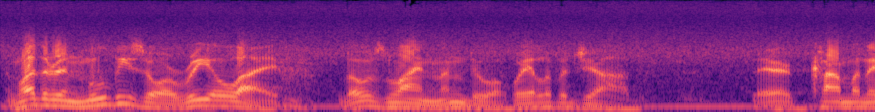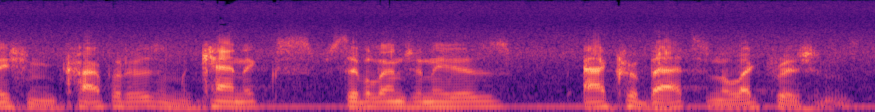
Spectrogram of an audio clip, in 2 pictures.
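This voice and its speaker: A man's voice: mid-range voice, animated, brisk. An American man announcing on 1940s radio, reading scripted sponsor narration in a folksy, polished, emphatic way. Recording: muffled, hissy 1940s radio broadcast.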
